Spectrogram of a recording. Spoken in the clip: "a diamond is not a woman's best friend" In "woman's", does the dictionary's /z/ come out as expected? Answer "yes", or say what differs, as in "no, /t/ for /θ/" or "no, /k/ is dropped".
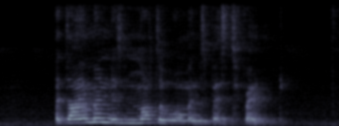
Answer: yes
